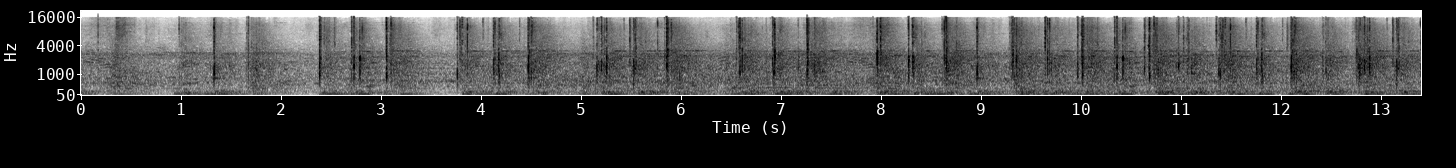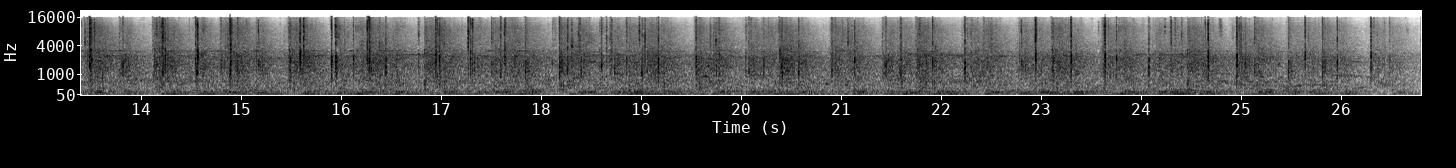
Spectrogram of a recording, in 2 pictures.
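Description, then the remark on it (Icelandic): A dense crowd chants and shouts continuously while drums pound in a steady, fast rhythm underneath, the whole mass of sound loud and unbroken throughout, echoing between the buildings of central London in a field recording. “Já, hann eru trommunar í fullum gangi og, og hérna, gaman að heyra bara hvað sko, massin er mikill, maður heyrir svona eitthvað dýft í upptökunni svo, hún er bæði nálat manni og mjög fjarrri en það glimur á milli húsana þannig miðborg London.”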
